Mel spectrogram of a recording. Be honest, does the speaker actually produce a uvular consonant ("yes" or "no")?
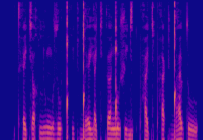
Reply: yes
